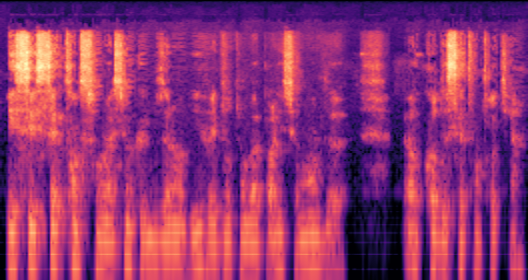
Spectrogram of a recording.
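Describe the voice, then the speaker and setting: A man in his fifties from France, a guest in an interview, who explains earnestly with many pauses and fillers. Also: on the low side, steady tone, gravelly, mellow. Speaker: guest, movement spokesman. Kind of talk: conversational interview answers.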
